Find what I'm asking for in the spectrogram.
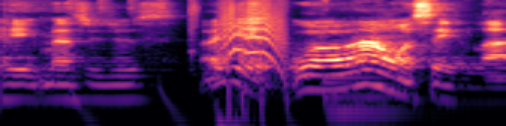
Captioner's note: record scratching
